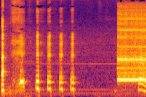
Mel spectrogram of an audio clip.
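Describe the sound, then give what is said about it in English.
A few short, quick bursts of chuckling fade out, then after a brief pause a loud, steady telephone ringback tone starts and holds to the end, as on an outgoing call. “She's not going to pick up the phone now.”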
